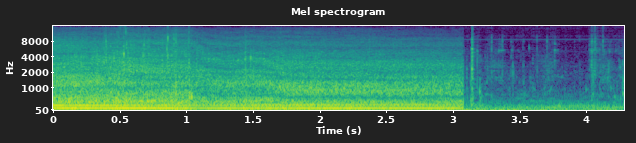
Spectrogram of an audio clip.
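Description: Boat motor running with a steady low hum that cuts off abruptly about three seconds in.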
